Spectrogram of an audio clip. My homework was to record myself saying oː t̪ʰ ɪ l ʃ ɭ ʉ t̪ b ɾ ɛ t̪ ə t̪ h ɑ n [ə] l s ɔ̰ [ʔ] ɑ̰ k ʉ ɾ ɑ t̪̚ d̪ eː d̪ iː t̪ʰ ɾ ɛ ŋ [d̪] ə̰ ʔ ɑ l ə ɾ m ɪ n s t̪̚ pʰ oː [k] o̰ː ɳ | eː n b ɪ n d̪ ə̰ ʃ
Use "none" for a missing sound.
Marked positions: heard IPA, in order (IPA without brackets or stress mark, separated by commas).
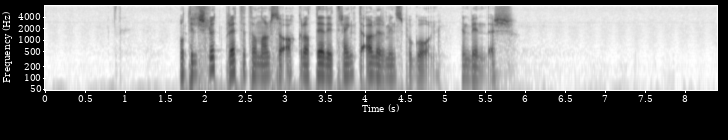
ɑ, ʔ, t̪, ɡ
